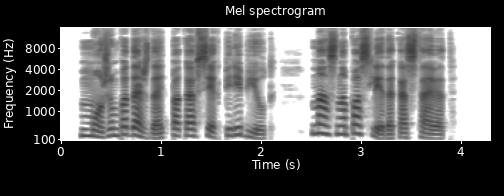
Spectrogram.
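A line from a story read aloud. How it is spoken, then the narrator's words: Snapping. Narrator (Russian): огрызнулась Мария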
